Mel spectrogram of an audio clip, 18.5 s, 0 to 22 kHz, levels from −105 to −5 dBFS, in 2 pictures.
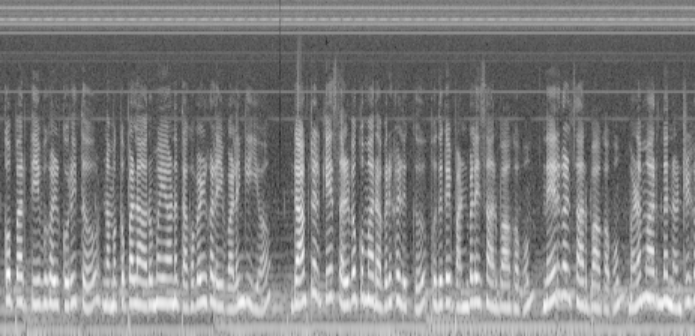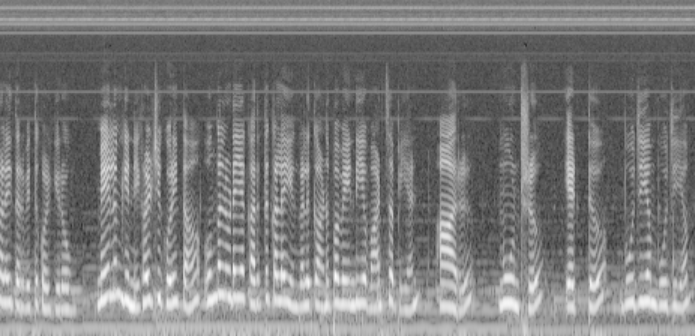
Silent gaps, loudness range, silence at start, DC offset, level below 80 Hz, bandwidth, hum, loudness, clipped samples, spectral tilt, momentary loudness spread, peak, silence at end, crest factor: none; 2 LU; 0 s; under 0.1%; -34 dBFS; over 20 kHz; none; -16 LUFS; under 0.1%; -4.5 dB/octave; 6 LU; 0 dBFS; 0 s; 16 dB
